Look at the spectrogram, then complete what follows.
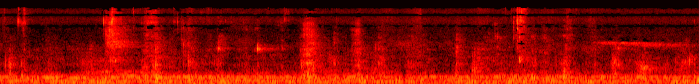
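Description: Close-up chewing and mouth sounds of a person eating rice with curry, with small clicks and squishes of fingers mixing rice on a plate, over a steady low hum.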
